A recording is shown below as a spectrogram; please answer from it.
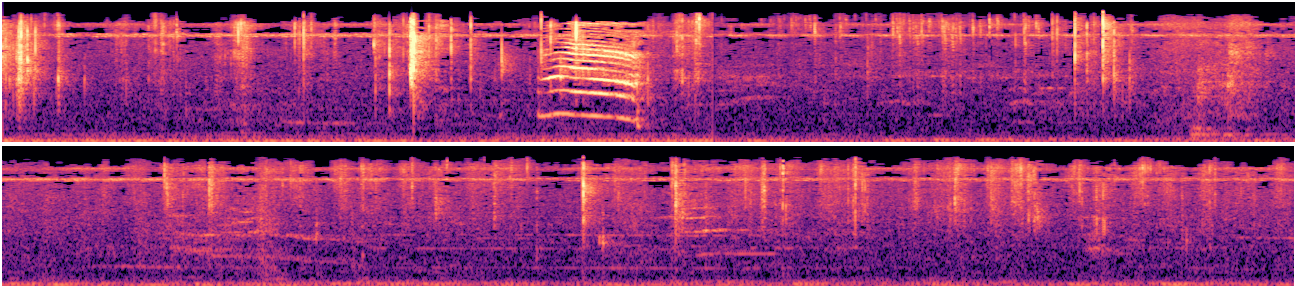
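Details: Kitten meowing while being bathed with baby shampoo: a single short, sharply falling meow near the three-second mark, set against constant splashing and handling noise and faint clicks.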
